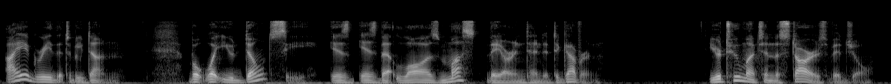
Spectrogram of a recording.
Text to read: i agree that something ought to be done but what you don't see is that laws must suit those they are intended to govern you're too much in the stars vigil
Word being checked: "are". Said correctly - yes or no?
yes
